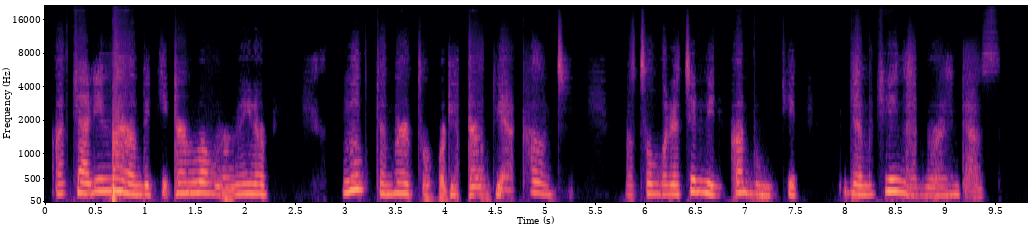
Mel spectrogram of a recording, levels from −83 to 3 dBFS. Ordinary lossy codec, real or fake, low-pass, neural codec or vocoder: none; fake; none; codec, 44.1 kHz, 0.9 kbps, DAC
